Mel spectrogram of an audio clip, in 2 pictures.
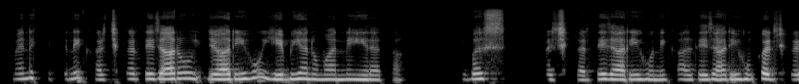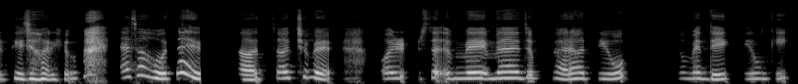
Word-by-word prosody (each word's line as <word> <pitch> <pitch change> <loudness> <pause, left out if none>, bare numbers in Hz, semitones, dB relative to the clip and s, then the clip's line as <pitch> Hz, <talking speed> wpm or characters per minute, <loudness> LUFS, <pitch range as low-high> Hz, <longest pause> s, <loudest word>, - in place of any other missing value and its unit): मैंने 260 +3 -3
कितने 270 -1 -10
खर्च 225 -1 -9
करते 250 0 -4
जा 250 0 +4
रहा 265 +1 +1
हूँ 270 -2 -1
जा 235 0 +4
रही 245 +1 +2
हूँ 300 +5 -2
ये 235 -4 +2
भी 245 +2 0
अनुमान 230 -3 0
नहीं 225 -1 +1
रहता। 215 0 -6
कि - - -33 0.4
बस 255 +2 -2 0.4
खर्च 225 -1 -3
करते 210 +4 -2
जा 230 -2 +3
रही 225 +1 -2
हूँ 230 -1 -1
निकालते 225 +1 -4
जा 225 -2 +1
रही 230 +1 -1
हूँ, 235 0 -1
खर्च 245 -1 +2
करते 230 +3 -2
जा 245 0 +4
रही 230 0 -3
हूँ। 270 +2 -6 0.5
ऐसा 415 +5 -3
होता 265 -1 +5
है। 280 - +6 0.4
हाँ, 220 -1 +5 0.2
सच 290 +4 0
में। 265 -4 +5 0.5
और 275 +3 0 0.2
स 280 -1 -1
मैं 275 +1 +6
मैं 285 +2 +4
जब 145 -1 -2 0.2
घर 245 -4 0
आती 265 -1 -1
हूँ 260 +3 +1 0.5
तो 275 - -14
मैं 275 -1 -2
देखती 245 +2 -1
हूँ 260 0 -4
कि 260 +1 -8
250 Hz, 190 wpm, -23 LUFS, 230-270 Hz, 0.5 s, है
